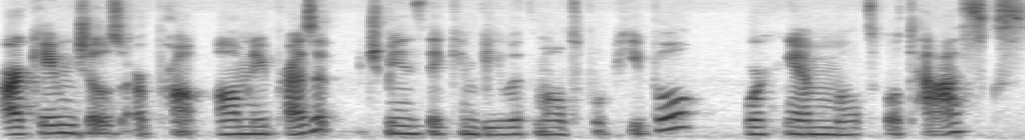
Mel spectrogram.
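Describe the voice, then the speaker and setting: A woman speaks at a moderate pace in a fairly low voice. Her voice is somewhat breathy. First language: not English. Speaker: tarot reader. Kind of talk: live tarot reading.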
